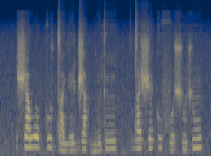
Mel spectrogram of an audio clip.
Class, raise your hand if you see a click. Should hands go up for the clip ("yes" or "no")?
no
